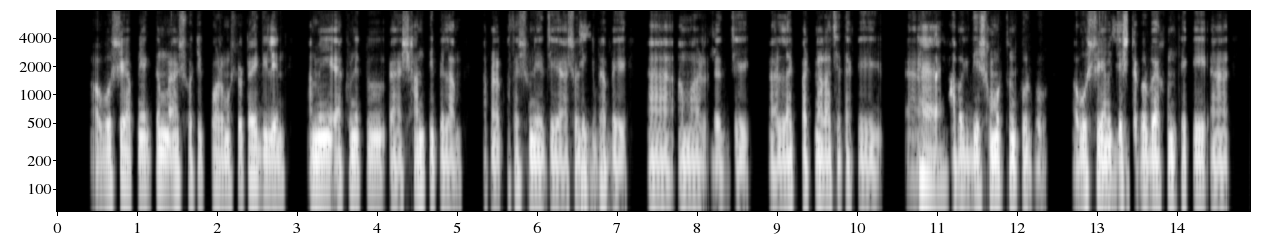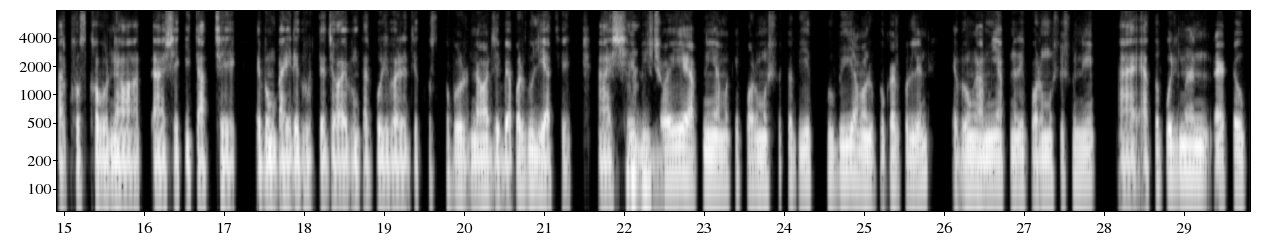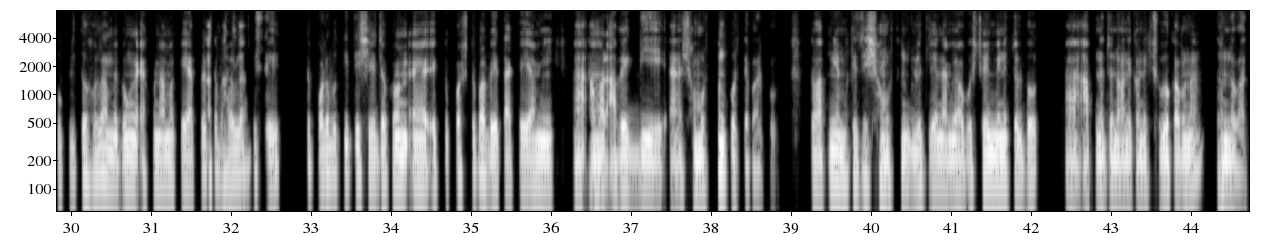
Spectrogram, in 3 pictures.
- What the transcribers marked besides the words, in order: tapping
- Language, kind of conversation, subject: Bengali, advice, কঠিন সময়ে আমি কীভাবে আমার সঙ্গীকে আবেগীয় সমর্থন দিতে পারি?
